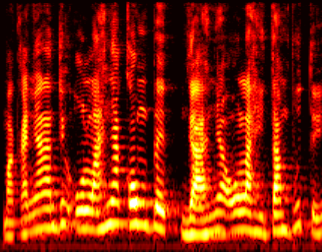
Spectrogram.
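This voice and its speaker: The speaker talks at a very fast pace with lively intonation and a Javanese accent. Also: man. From Java, Indonesia. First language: Javanese (speaking Indonesian). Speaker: Islamic culture thinker. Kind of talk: interview talk on religion and culture.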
